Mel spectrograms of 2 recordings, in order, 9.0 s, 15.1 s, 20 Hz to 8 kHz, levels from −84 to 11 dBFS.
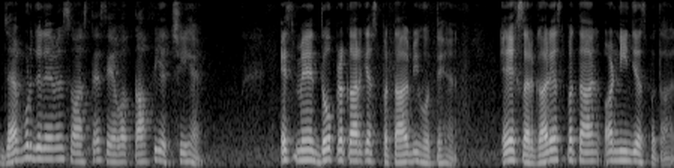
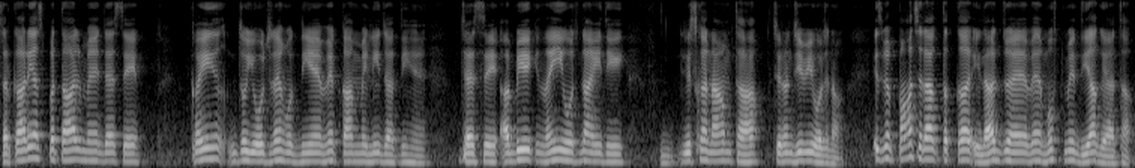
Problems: constant background noise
